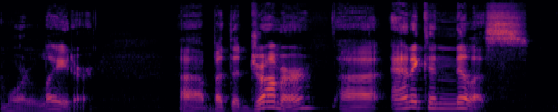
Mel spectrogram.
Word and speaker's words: Annika Nilles: But the drummer, Annika Nilles, I'm pronouncing it that way because my understanding is she is German.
